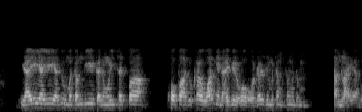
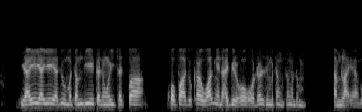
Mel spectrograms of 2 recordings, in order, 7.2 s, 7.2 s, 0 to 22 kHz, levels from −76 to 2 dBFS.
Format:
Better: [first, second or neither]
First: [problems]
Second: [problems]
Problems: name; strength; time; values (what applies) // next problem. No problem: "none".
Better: second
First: room echo; dies away in 0.3 s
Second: none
